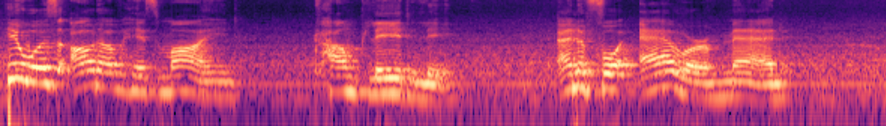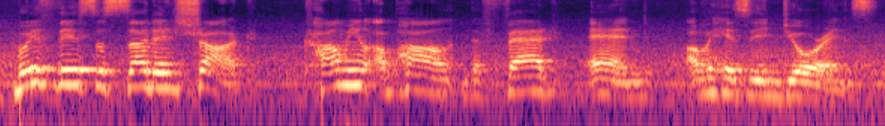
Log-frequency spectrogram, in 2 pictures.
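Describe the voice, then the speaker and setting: Amateur narrator, slow deliberate dramatic reading, mid-pitched, halting delivery, background hum. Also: animated, a bit bright, rough recording. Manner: deliberate, halting delivery with stumbles over words. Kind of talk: dramatic reading of a classic sea story, first-person narration.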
